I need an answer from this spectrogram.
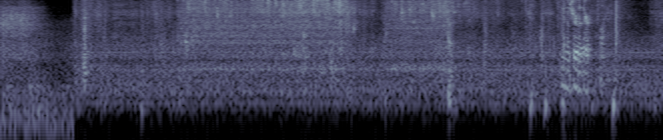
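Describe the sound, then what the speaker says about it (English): Tap water runs steadily and quietly into a kitchen sink as green onions are rinsed beneath it, with a few soft splashes and knocks. "So I'll give them a rinse here."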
